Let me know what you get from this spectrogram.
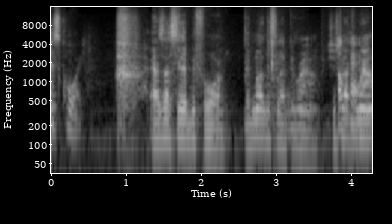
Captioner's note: sighs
